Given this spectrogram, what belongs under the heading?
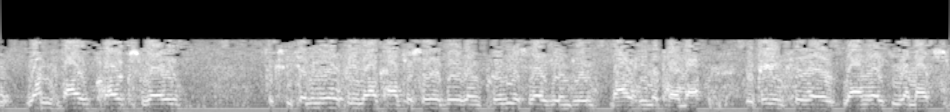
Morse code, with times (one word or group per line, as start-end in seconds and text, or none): none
